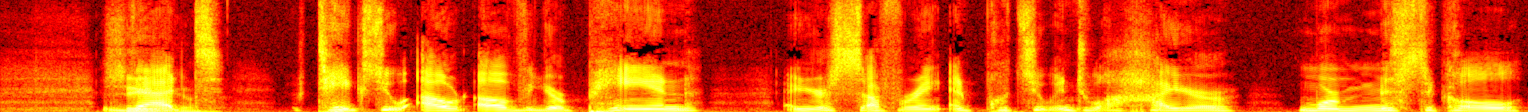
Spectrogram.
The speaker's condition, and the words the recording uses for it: Vocal cord paralysis. So what you hear now is temporary, but you'll see.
